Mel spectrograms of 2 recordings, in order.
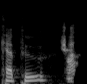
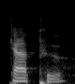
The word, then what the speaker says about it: kyappu: So you say it cap. How do you say it? Capu. Poo. Capu. Gotcha. Yeah. Yeah. Like a kya.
